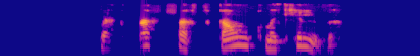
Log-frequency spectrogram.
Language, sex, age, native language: Icelandic, female, 40-49, Icelandic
